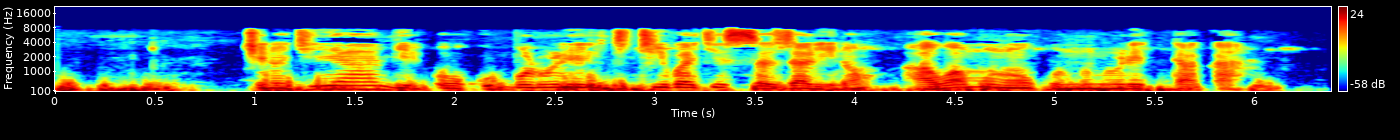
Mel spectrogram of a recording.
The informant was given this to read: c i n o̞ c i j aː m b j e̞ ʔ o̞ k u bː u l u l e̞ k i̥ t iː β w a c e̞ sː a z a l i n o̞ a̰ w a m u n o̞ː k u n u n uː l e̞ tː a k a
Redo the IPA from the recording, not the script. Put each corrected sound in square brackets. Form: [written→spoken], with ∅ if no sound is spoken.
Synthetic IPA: c i n o̞ c i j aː m b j e̞ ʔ o̞ k u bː u l u l e̞ [k→c] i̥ t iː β w a c e̞ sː a z a l i n o̞ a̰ w a m u n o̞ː k u n u n [uː→u] l e̞ tː a k a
